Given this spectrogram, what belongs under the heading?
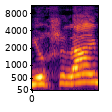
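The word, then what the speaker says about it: ירושלים: yes so um i remember that you've pronounced yerushalayim and jerusalem which is it so jerusalem is how they say in english that's kind of like the english name and yoshilam is in hebrew so if you wrote it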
